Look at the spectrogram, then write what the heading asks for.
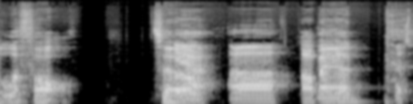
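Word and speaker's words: Lothal: and the first one we kept calling it lowf which it is actually called lethal so yeah uh bad that's my bad no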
